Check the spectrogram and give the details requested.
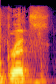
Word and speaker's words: Graetz: i want to welcome my guest today gretz uh am i pronouncing your name correctly yes okay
